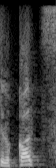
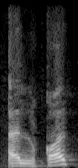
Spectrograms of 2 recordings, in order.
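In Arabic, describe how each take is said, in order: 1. التاء تنتهي بصوت س قوي يشبه الهسيس. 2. التاء تنتهي بنفس خفيف. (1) "لا ما تنفعش كده" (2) "ادي الهمس بتاع التاء واللي ما فيهوش مبالغه"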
